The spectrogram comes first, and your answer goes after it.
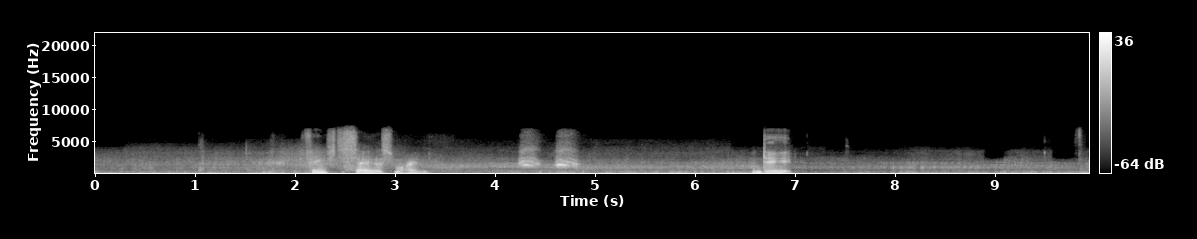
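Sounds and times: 
speech: 2.2s - 3.5s, 6.7s - 7.1s
crow cawing in the morning: 4.2s - 5.0s.

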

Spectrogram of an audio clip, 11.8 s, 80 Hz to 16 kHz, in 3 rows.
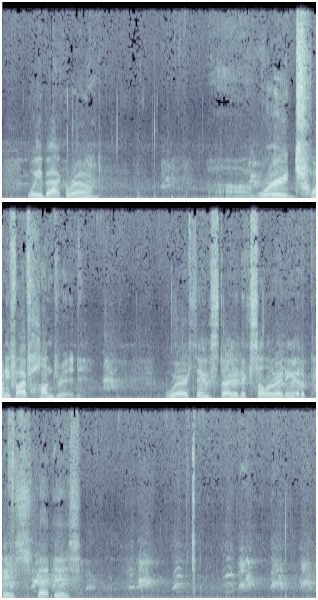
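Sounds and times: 
speech: 0.3s - 1.3s, 2.7s - 5.0s, 6.0s - 8.9s
dog barking: 2.0s - 2.3s, 3.0s - 3.5s, 5.2s - 5.4s, 7.7s - 11.7s.

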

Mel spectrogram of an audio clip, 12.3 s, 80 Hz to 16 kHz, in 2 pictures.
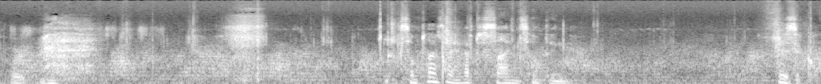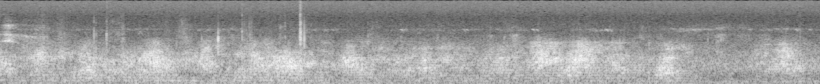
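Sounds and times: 
big jet airliner flying: 0.0s - 12.3s
speech: 0.1s - 0.6s, 3.0s - 4.5s, 5.8s - 6.3s.

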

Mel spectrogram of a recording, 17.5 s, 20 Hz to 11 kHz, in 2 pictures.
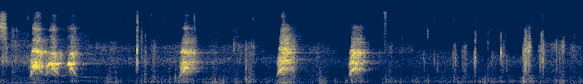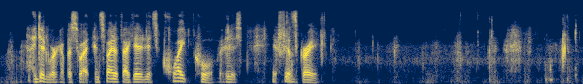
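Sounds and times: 
dog barking outdoors: 0.4s - 1.3s, 2.6s - 3.2s, 4.1s - 4.6s, 5.2s - 5.7s
speech: 9.3s - 13.6s.

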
